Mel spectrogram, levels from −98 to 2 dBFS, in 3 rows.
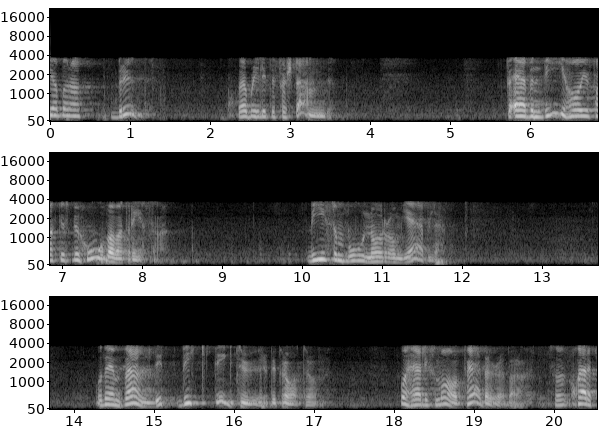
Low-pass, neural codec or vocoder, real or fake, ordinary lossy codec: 3.6 kHz; vocoder, 44.1 kHz, 128 mel bands every 256 samples, BigVGAN v2; fake; none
